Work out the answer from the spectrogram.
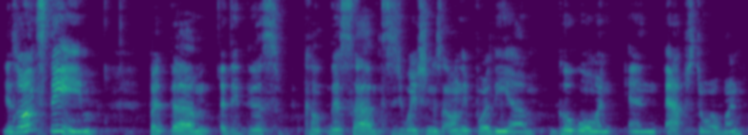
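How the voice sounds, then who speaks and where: A woman's voice: medium pitch, expressive, a little slow, sharp tone. A woman game streamer chatting casually on a livestream in a playful, rambling way.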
